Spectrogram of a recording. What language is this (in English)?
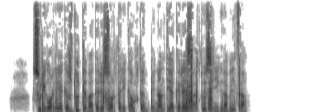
Basque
